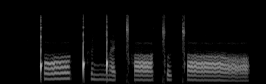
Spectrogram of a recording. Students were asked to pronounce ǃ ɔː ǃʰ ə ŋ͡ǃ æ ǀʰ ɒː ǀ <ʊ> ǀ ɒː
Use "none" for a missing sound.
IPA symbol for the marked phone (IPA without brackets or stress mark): ʊ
